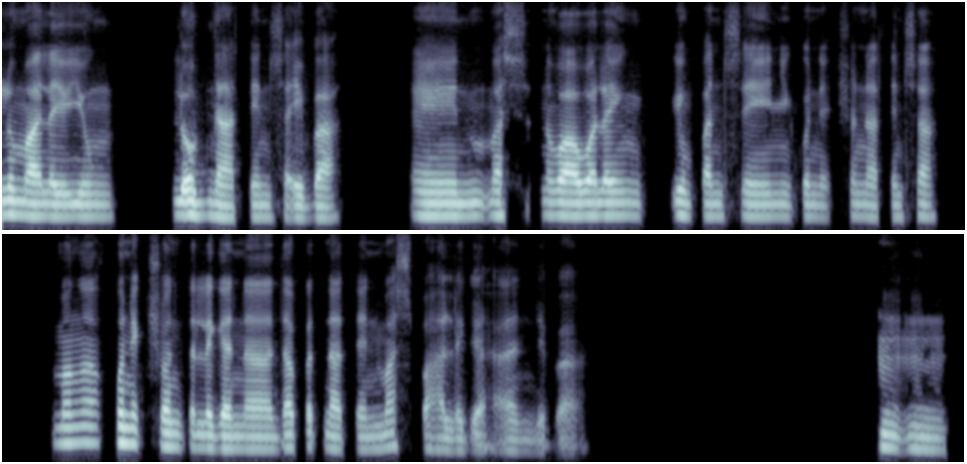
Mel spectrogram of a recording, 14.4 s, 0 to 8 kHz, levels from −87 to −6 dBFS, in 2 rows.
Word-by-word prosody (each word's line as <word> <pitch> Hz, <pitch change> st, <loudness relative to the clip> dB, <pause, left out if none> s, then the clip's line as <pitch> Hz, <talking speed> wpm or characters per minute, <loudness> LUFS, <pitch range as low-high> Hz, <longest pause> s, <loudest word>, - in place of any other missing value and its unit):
lumalayo 120 Hz, -3 st, +6 dB
yung 115 Hz, -1 st, 0 dB, 0.5 s
loob 130 Hz, -1 st, +7 dB
natin 115 Hz, -1 st, +1 dB
sa -, -, -7 dB
iba 110 Hz, 0 st, 0 dB, 0.5 s
and 120 Hz, -1 st, +2 dB
mas 125 Hz, 0 st, -3 dB
nawawala 125 Hz, 0 st, +6 dB
yung 125 Hz, -1 st, -1 dB, 0.2 s
yung 130 Hz, -2 st, 0 dB
pansin 120 Hz, 0 st, -3 dB
yung -, -, -27 dB
koneksyon 115 Hz, +1 st, -7 dB
natin 110 Hz, +1 st, -9 dB
sa 120 Hz, -, -3 dB, 0.7 s
mga 165 Hz, +1 st, 0 dB
koneksyon 150 Hz, -6 st, +2 dB
talaga 125 Hz, -2 st, +3 dB
na 115 Hz, -1 st, +1 dB
dapat 125 Hz, 0 st, -2 dB
natin 115 Hz, -1 st, -3 dB
mas 130 Hz, +3 st, -4 dB
pahalagahan 105 Hz, -3 st, -6 dB
'di -, -, -11 dB
ba? -, -, -12 dB, 2.2 s
Mm. 115 Hz, -4 st, -4 dB
120 Hz, 110 wpm, -24 LUFS, 115-125 Hz, 2.2 s, loob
